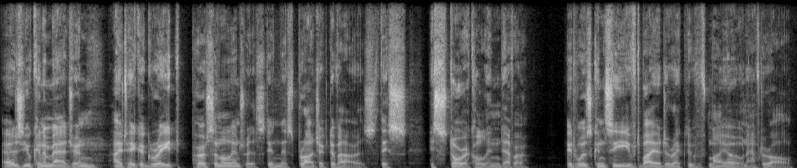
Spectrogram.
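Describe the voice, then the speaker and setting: An actor playing a gracious, self-important head of state in an audio drama, with formal, courtly speech. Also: male voice, low voice, normal speed. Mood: grandly reassuring.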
